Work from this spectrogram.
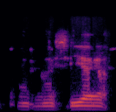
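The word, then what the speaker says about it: إندونيسيا: Afwan Ustaz, yang di huruf ya di Indonesia di tasdid. Indonesia di tasdid. Malah keliru. Iya, Indonesia. Nggak usah di tasdid Indonesia ya. Indonesia biasa nggak usah di tasdid. Ya, ya-nya itu bukan ya nisbah.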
